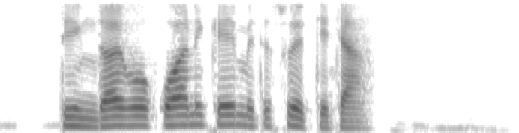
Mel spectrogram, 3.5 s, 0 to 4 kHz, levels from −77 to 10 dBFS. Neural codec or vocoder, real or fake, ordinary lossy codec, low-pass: codec, 16 kHz, 16 kbps, FunCodec, trained on LibriTTS, 50 frames a second; fake; AAC, 24 kbps; 3.6 kHz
